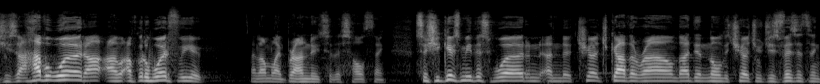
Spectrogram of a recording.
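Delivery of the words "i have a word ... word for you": mock eager, excited, urgent, pressing, stumbling start. Retelling a woman at a church announcing she has a word for him: imitating an excited, urgent woman. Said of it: "she's very excited and, and very urgent".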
